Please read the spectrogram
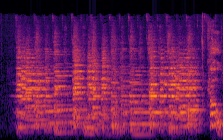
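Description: Upbeat swing orchestral music with trumpet and brass, played from a vinyl LP on a turntable. It starts about a third of a second in, after a brief silence.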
